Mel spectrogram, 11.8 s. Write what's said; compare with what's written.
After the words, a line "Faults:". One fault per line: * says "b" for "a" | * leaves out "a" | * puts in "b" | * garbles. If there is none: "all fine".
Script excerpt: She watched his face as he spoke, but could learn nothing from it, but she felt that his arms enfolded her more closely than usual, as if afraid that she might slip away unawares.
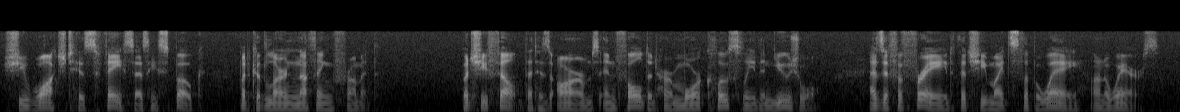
She watched his face as he spoke, but could learn nothing from it, but she felt that his arms enfolded her more closely than usual, as if afraid that she might slip away unawares.
Faults:
all fine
